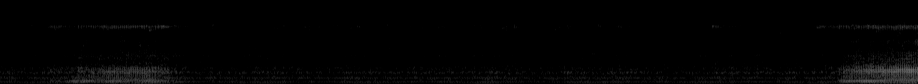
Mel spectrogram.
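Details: Pug snoring: soft, low snoring sounds at the start and end over a steady background hum, typical of a short-nosed dog.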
